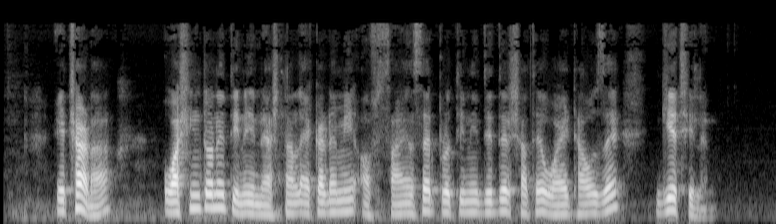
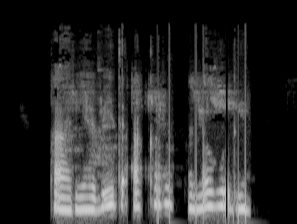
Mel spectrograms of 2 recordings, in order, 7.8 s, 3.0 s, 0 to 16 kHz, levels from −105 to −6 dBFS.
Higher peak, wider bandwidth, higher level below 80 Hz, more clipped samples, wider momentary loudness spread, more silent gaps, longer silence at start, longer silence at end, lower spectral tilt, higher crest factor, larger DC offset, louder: first, -2 dBFS vs -12 dBFS; about the same, 11.5 kHz vs 10.5 kHz; first, -56 dBFS vs -64 dBFS; neither; first, 11 LU vs 6 LU; neither; about the same, 0.55 s vs 0.5 s; first, 0.7 s vs 0.5 s; about the same, -7.5 dB/octave vs -7.5 dB/octave; about the same, 22 dB vs 22 dB; neither; first, -24 LUFS vs -33 LUFS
